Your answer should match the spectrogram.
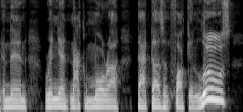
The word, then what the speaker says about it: Rinya: Is that Kenya or Rinya? Rinya Nakamura, stud.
